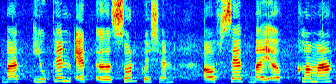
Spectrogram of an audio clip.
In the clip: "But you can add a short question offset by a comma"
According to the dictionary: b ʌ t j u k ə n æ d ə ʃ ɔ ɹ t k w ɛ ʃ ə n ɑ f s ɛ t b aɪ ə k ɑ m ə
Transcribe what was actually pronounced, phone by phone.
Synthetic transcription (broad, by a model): b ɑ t j u k ə n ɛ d ə s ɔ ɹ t k w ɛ s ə n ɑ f s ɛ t b aɪ ə k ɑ m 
